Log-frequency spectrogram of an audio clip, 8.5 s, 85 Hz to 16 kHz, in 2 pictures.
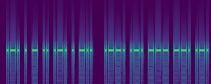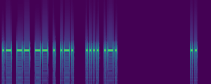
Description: Morse code, heard as a keyed tone, about 38 wpm, 700 Hz. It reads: RETIRED PROGRAMMER HR I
